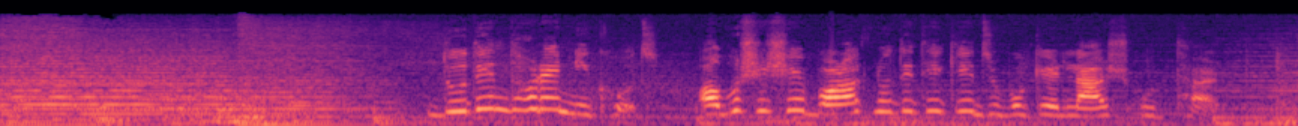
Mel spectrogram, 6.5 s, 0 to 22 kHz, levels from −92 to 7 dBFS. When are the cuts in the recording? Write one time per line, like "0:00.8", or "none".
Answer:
0:01.2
